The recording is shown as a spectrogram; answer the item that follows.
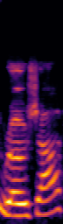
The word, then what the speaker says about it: Rosa: research went into crafting am I pronouncing Rosa right is it Rosa Fisher it would be Roja Fisher yeah that's right you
